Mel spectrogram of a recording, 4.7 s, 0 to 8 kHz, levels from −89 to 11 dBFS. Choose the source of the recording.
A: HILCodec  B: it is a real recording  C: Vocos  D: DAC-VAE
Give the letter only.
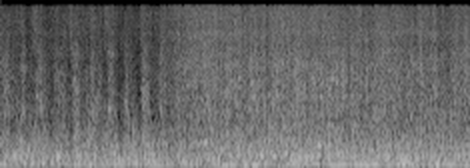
C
